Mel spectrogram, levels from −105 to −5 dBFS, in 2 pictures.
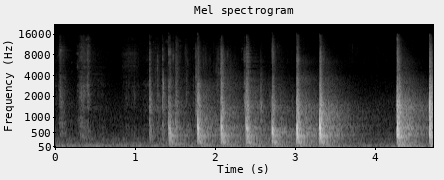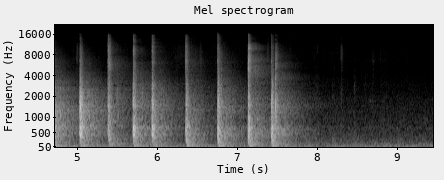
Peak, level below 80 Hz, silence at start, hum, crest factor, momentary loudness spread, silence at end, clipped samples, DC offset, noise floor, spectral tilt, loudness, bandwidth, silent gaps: -8 dBFS; -56 dBFS; 0.4 s; none; 30 dB; 15 LU; 1.7 s; under 0.1%; under 0.1%; -64 dBFS; -4.5 dB/octave; -36 LUFS; 16 kHz; none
